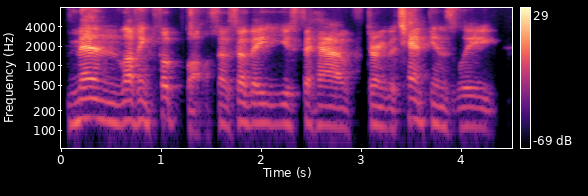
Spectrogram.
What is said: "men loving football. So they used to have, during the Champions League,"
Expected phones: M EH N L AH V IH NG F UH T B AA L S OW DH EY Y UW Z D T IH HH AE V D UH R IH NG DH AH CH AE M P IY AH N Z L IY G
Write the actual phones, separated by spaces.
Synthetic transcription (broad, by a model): M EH N L AH V IH NG F UH T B AA L S OW DH EY Y UW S T IH V D UH R IH NG DH AH CH AE M P IY AH N Z L IY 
